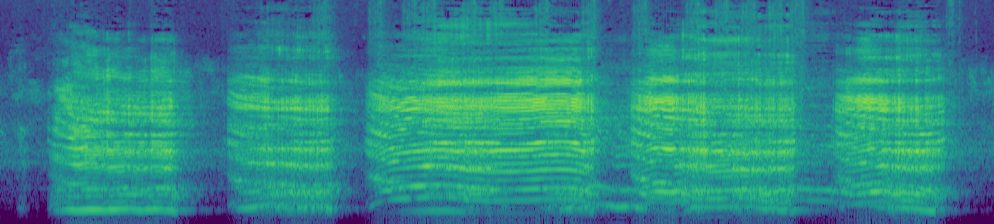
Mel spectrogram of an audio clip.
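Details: Red deer stag roaring during the autumn rut at Parc Sainte-Croix wildlife park, where two evenly matched stags chased and fought over females; five long, harsh, harmonic-rich roars, each one to two seconds long, separated by short gaps.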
